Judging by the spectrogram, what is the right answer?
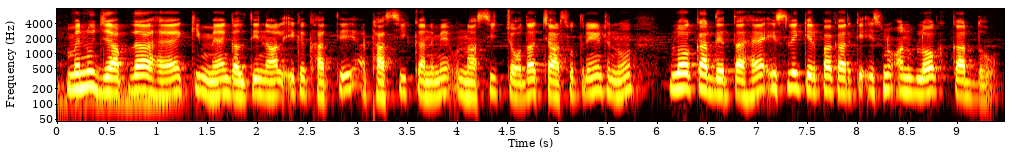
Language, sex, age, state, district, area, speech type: Punjabi, male, 18-30, Punjab, Pathankot, rural, read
